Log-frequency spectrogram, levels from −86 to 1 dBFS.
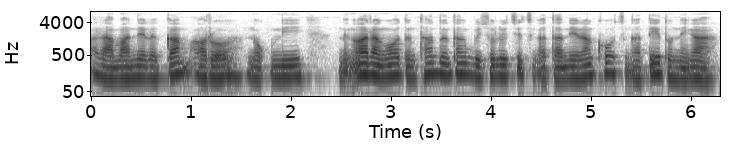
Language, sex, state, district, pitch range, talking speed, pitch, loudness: Garo, male, Meghalaya, West Garo Hills, 120-145 Hz, 105 wpm, 130 Hz, -22 LUFS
